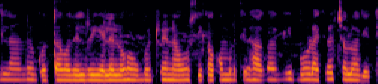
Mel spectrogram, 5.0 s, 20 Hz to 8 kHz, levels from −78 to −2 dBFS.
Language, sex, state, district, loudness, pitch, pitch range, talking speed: Kannada, female, Karnataka, Dharwad, -24 LUFS, 185 Hz, 180-195 Hz, 155 wpm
